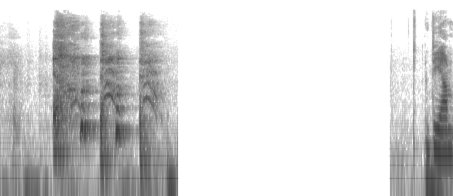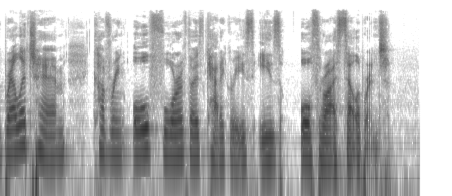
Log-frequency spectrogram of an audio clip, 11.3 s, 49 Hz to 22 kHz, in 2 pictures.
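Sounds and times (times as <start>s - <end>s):
person coughing harshly: 0.6s - 2.2s
speech: 5.4s - 10.6s.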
